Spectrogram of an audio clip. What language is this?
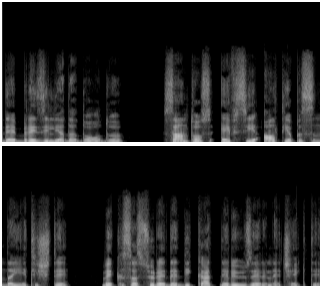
Turkish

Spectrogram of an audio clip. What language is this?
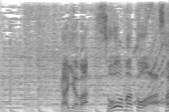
Japanese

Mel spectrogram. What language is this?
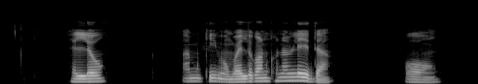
Santali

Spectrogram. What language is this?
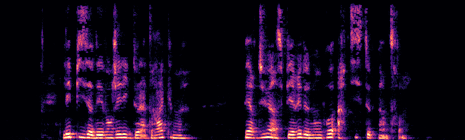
French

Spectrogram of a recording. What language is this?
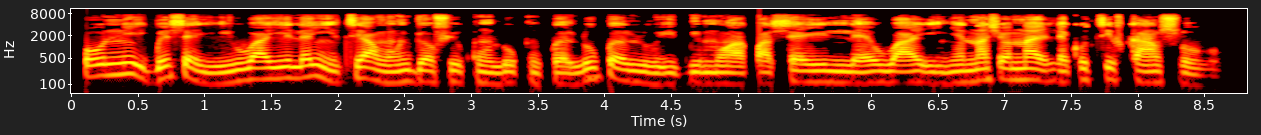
Yoruba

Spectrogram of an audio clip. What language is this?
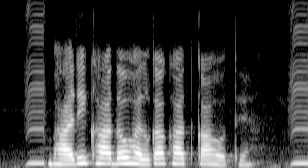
Chhattisgarhi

